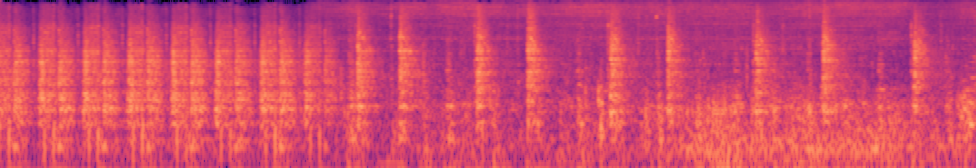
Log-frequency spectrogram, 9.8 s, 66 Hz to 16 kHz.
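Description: Vale of Rheidol narrow-gauge 2-6-2 tank steam locomotive No. 1213 working along the line, its exhaust beating in a quick close run for the first three seconds, then slower, about one and a half beats a second.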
